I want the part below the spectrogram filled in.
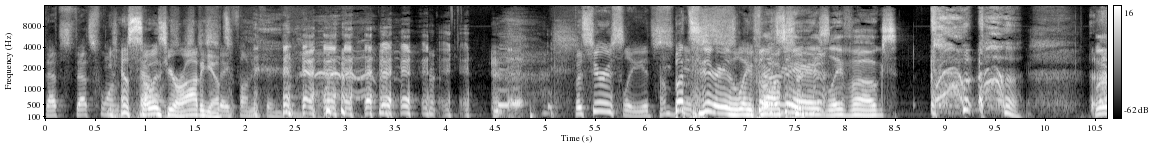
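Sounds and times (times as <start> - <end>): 
speech: 0.0 - 10.6
laughter: 1.8 - 5.1
person making hacking cough-like bursts: 4.5 - 5.2, 8.8 - 9.8.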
